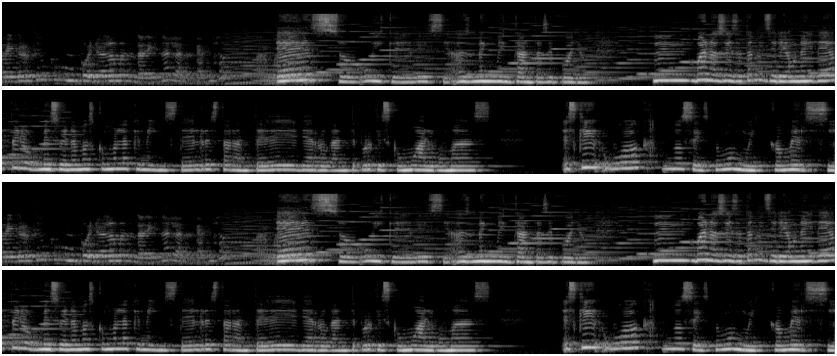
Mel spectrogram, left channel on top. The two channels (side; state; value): both; identical; correlation 1.00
